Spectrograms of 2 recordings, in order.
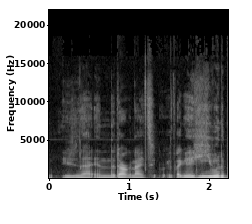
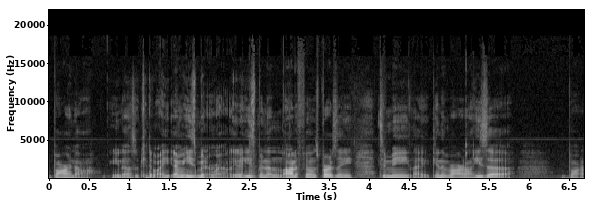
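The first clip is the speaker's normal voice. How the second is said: normal talking voice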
